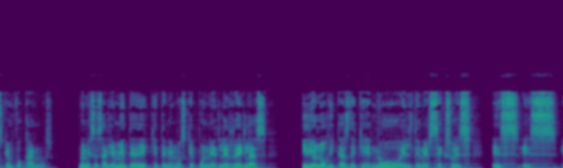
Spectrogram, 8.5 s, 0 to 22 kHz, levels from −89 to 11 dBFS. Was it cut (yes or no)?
no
